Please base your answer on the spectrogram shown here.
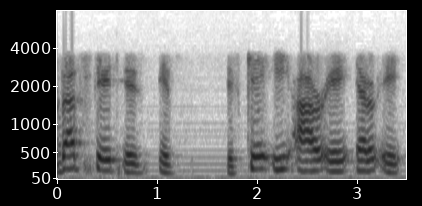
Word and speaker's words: Kerala: india yes now that state is is is k-e-r-a-l-a it's pronounced kerala yeah not not kerala as your news classes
